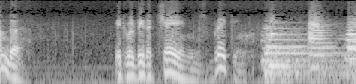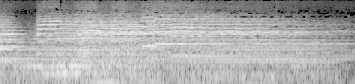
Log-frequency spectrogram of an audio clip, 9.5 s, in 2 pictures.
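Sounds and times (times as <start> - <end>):
speech: 0.0 - 0.4, 1.5 - 4.9
bell striking the hour: 3.5 - 9.4.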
